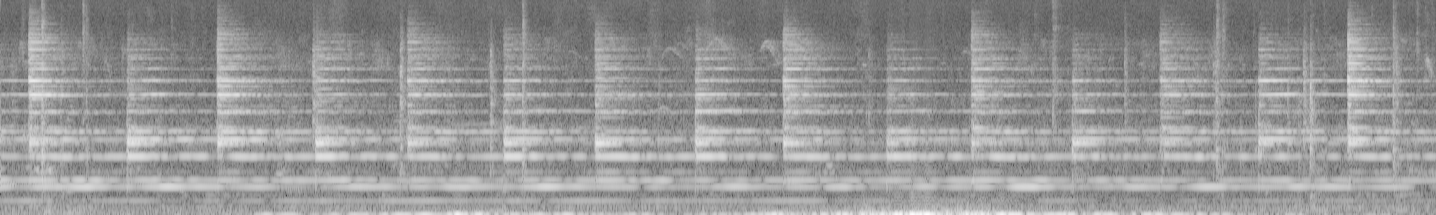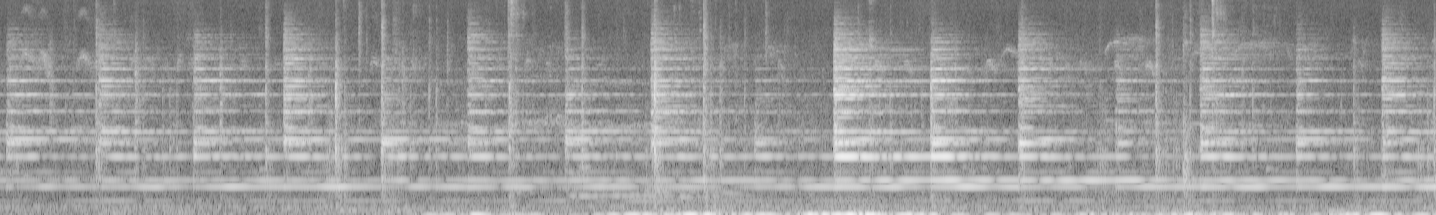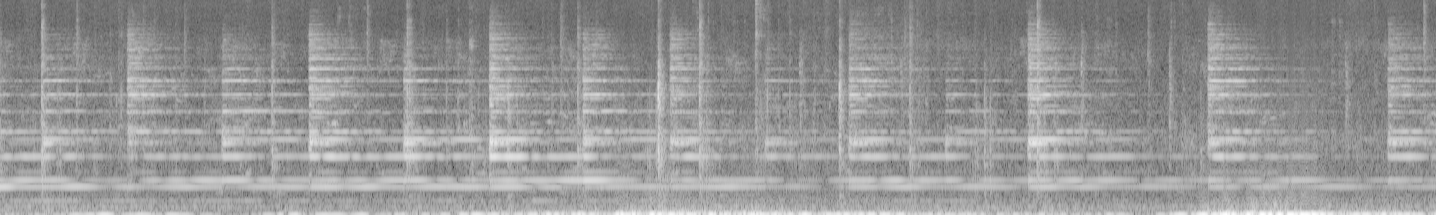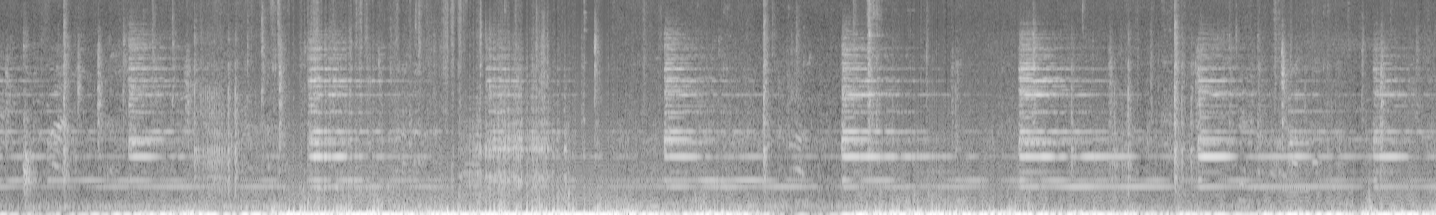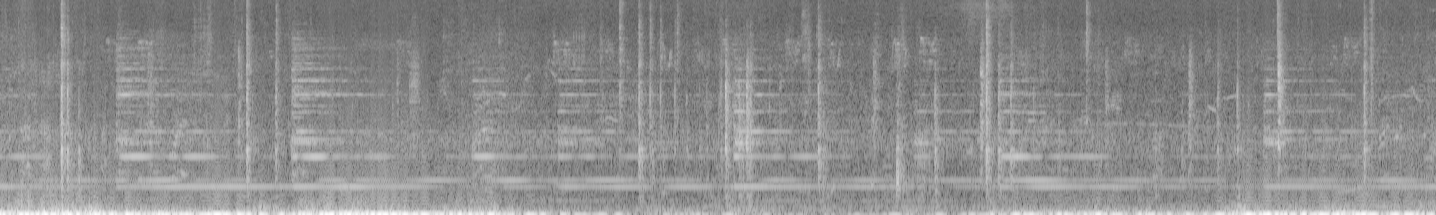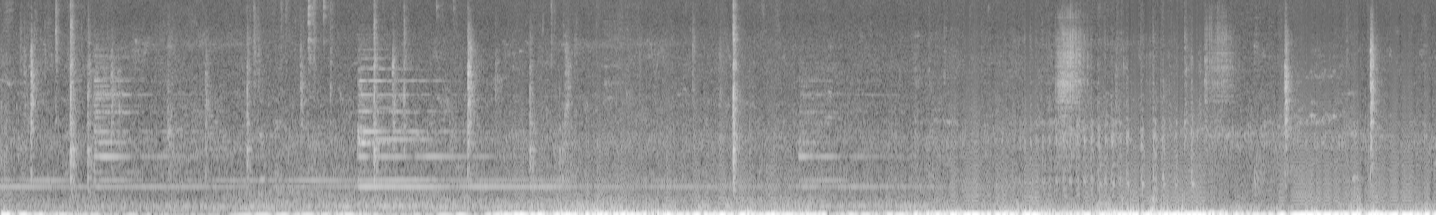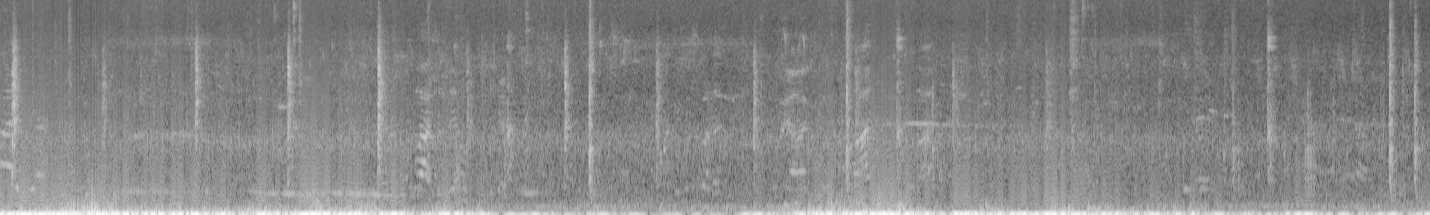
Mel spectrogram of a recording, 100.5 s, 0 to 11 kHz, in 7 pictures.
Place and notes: Church Bells at Zlarin, Croatia - (788 UNI) Church Bells at Sunday
Sunday early morning (6:30 am) bells recorded from a boat, thus the crackling sound, wind, and voices.
Recorded with UNI mics of Tascam DR 100 Mk3.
